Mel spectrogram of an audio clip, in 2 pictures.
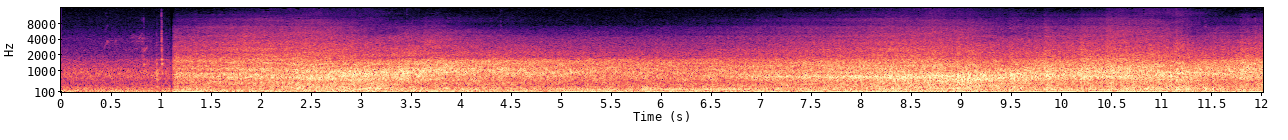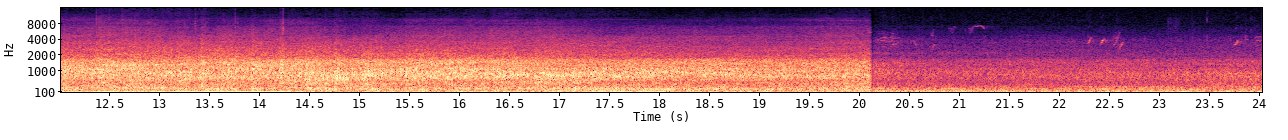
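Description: Road traffic: a steady wash of passing cars with a low engine hum, swelling as a vehicle goes by in the middle. It starts and stops abruptly, and near the end gives way to quieter outdoor ambience with a few faint high chirps.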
